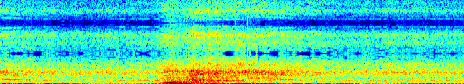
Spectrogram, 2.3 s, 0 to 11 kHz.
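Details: Peugeot 206 S16 after exhaust manifold removal and repair for vibrating cross-pieces. The engine climbs smoothly through a rev and settles back with a steady, deep exhaust note and no ticking or puffing: normal revving, no more noise.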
